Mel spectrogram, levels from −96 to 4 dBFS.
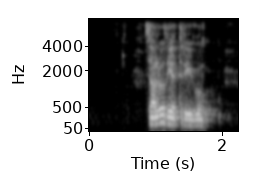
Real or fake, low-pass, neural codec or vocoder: fake; 7.2 kHz; codec, 16 kHz, 8 kbps, FunCodec, trained on LibriTTS, 25 frames a second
